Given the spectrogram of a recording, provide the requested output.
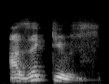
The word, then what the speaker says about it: adjectives: The correct pronunciation of this word is adjectives. Here, D is silent.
